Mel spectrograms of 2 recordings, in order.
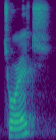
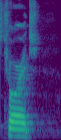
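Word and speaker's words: Ćorić: Commentators were saying Chorich. Uh-huh. So let's go with that. – Borna right, Chorich. We really don't want to butcher his name. We think it's Chorich.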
